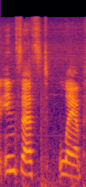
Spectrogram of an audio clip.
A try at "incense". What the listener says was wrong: Incense. You said incest lamp. is an incest lamp,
